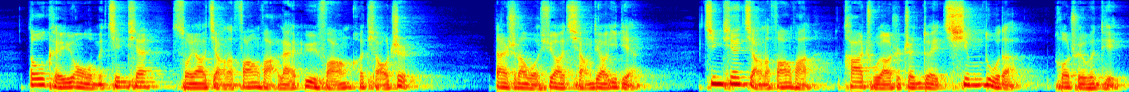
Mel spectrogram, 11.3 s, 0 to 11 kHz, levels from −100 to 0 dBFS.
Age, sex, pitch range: 20-39, male, 105-145 Hz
